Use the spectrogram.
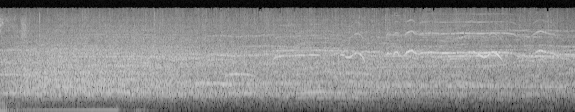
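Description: A loud concert crowd at a Sunday night show cheers and whoops continuously, a dense roar of many voices with scattered high shouts and whistles; a low hum drops out after the first couple of seconds.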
